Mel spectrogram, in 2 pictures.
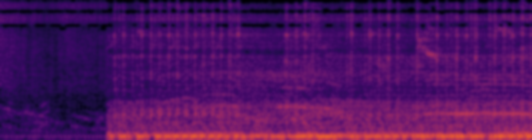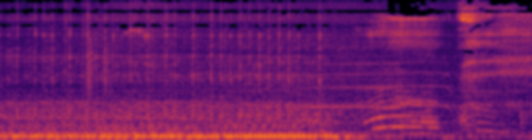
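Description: Stage loudspeakers start the premiered video's soundtrack abruptly about a second in: a loud, heavy low rumble with rapid pulsing. Voices rise over it near the end.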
